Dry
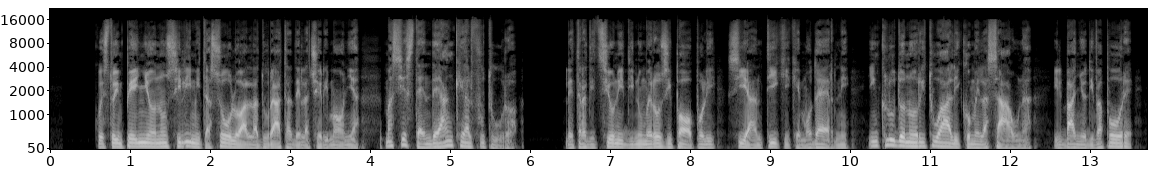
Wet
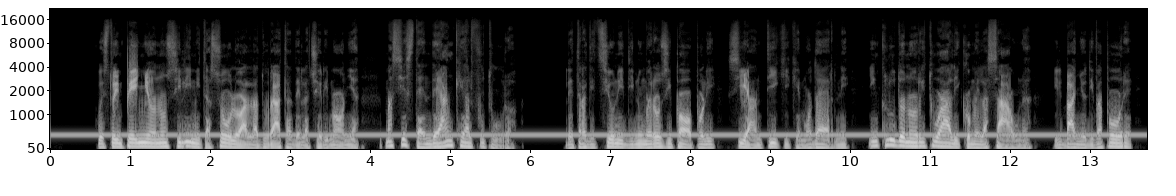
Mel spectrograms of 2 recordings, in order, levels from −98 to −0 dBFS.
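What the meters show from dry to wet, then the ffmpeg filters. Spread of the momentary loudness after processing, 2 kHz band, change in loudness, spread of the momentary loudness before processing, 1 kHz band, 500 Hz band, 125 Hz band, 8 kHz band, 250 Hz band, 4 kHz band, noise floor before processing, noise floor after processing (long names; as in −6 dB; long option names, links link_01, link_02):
12 LU, −3.0 dB, +2.5 dB, 11 LU, +0.5 dB, +3.0 dB, +5.0 dB, below −15 dB, +4.0 dB, −8.0 dB, below −85 dBFS, −39 dBFS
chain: -af "afwtdn=0.0251,aeval=exprs='val(0)+0.0126*sin(2*PI*430*n/s)':channel_layout=same,lowshelf=frequency=360:gain=5.5"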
